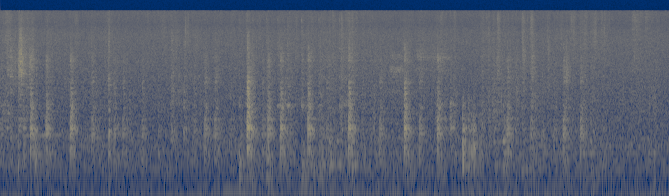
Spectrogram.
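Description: Paintbrush dabbing and stroking oil paint onto canvas: a faint run of irregular soft taps and scratchy strokes, the loudest about five seconds in.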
